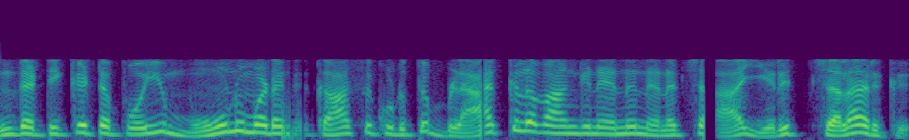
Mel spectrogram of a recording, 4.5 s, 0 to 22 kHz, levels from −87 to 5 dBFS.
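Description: Throughout, the speech carries the Bluetooth CVSD headset codec. Its one-bit 64 kbps coding removes everything above 4 kHz, roughens sibilants and leaves a granular hiss.

Unconcealed Bluetooth headset packet loss follows. From 1.41 to 1.57 s, after "டிக்கெட்டை போயி மூணு", about 64 ms drops out in scattered gaps, which points to roughly fifteen lost packets, and the speech crackles. At 2.40 s, after "காசு குடுத்து", a short hole of about 19 ms opens. From 3.51 to 3.61 s, about 68 ms goes missing and the sound chops abruptly.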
